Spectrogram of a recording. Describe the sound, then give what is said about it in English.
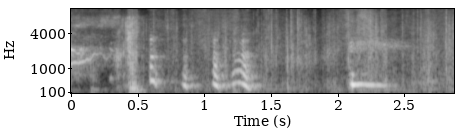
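Old newspaper pages from Flatbush, Brooklyn, New York, dated March 15th, 1873, rustling and crinkling as they are unfolded, a few crisp bursts of paper noise, with brief voice sounds mixed in. “this is the paper I've selected: Kings County Rural Gazette”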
